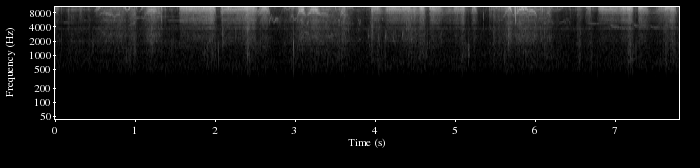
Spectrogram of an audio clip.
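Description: Footsteps on an outdoor path, with high-pitched chirping and twittering of small birds in the surrounding trees.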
